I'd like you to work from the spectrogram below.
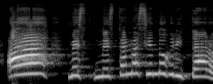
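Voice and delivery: high, loud frantic cry; panicked pilot yell. Retold or imitated. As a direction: scream it like a pilot losing it. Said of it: "el piloto por el micrófono". (piloto desesperado gritando)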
